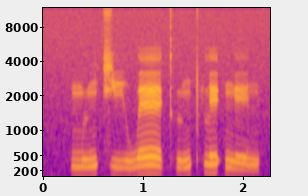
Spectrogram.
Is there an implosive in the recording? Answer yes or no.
no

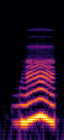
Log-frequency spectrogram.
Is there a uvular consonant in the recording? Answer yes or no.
no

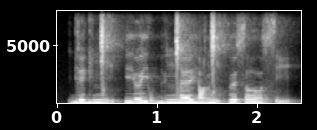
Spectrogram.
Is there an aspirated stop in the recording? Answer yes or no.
no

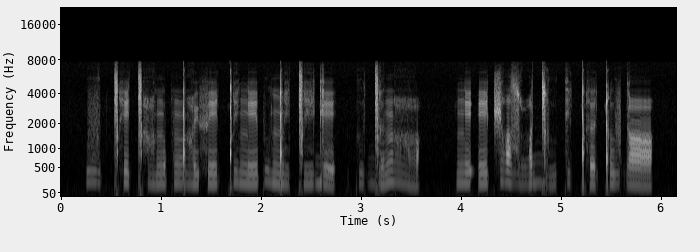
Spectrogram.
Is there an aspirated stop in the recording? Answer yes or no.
yes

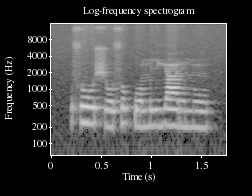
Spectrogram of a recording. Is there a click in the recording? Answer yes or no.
no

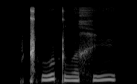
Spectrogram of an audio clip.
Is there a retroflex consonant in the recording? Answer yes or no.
yes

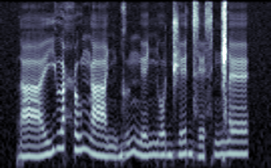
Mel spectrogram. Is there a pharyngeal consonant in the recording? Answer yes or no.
yes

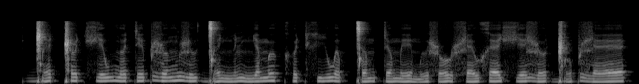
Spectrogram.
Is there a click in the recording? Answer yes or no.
yes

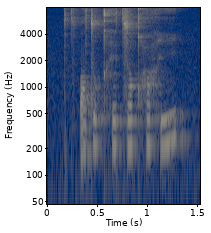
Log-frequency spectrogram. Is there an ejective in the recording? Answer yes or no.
yes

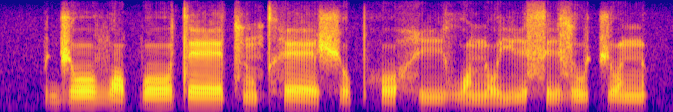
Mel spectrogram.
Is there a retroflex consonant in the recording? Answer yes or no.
no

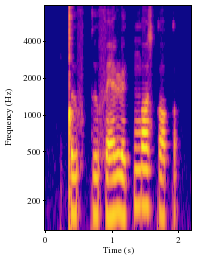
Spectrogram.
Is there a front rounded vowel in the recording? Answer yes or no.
no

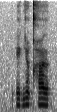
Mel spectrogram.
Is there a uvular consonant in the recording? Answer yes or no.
yes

